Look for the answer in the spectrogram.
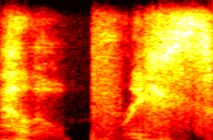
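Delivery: words spat out as a hiss. Narrating a scene, voicing a woman who glowers at you, hissing. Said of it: "just hisses".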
